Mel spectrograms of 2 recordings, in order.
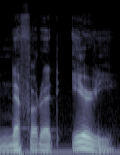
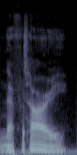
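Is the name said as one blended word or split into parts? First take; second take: split; blended. First: The name is split into separate parts. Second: The name is said as one blended word. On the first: This shows the parts the name is made of. "if you break the the name down, it would be" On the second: This is the usual modern way of saying it. "that's really a conventional way we say it"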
